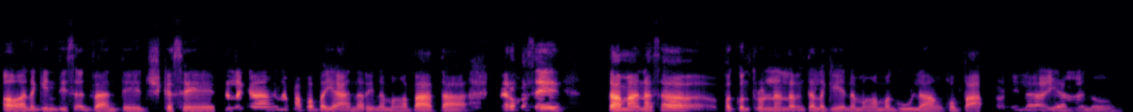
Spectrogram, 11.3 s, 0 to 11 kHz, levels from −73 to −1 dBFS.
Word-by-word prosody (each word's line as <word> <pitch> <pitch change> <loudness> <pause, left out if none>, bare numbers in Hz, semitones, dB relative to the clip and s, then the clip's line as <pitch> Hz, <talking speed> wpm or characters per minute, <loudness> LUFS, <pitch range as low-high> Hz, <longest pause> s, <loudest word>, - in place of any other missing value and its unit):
oo 140 -3 +4
naging 150 +1 -4
disadvantage 125 -3 -3
kasi 135 -5 -2
talagang 140 -2 +2
napapabayaan 135 -2 0
na 125 - -2
rin 130 0 -7
ng 125 - -9
mga 125 0 -7
bata. 145 -1 +3 0.5
Pero 215 +1 +3
kasi 185 -2 +4 0.5
tama. 155 -4 +9
nasa 170 +5 +1 0.6
pagkontrol 160 -3 -4
na 145 -1 0
rin 135 -1 -8
talaga 135 -1 -2
yan 130 - -5
ng 125 - -10
mga 125 0 -7
magulang 125 -1 -3
kung 135 0 -7
paano 130 -1 -2
nila 250 - -5
iaano. 125 -1 -9
135 Hz, 145 wpm, -25 LUFS, 125-150 Hz, 0.6 s, tama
